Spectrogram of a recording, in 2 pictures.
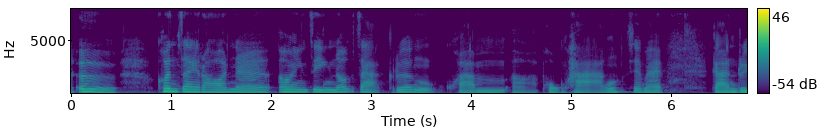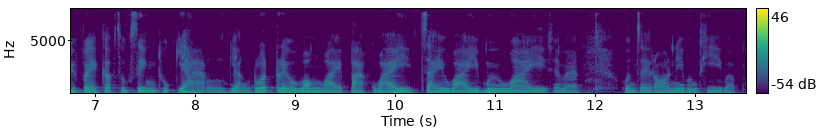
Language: Thai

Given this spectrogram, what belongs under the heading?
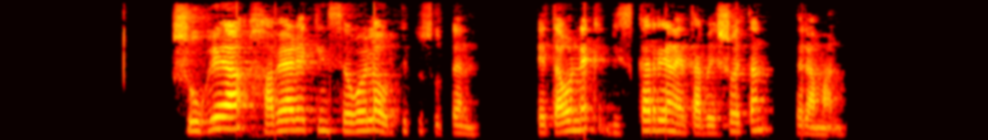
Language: Basque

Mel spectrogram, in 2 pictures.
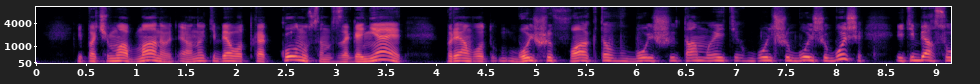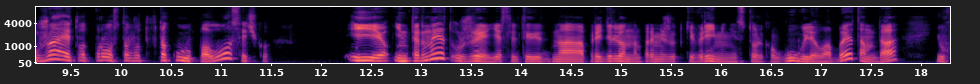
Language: Russian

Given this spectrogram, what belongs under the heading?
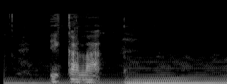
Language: Nawdm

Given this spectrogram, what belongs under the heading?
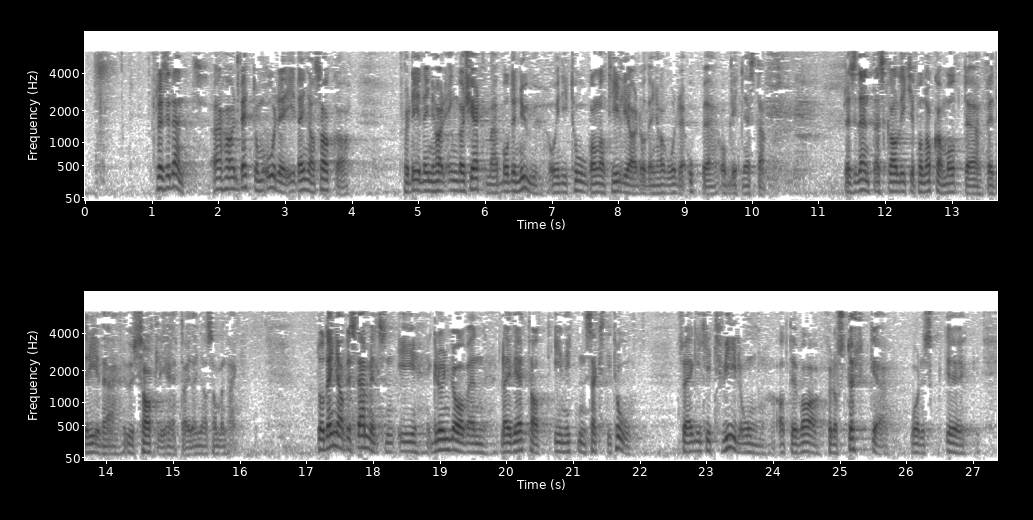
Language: Norwegian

